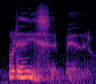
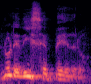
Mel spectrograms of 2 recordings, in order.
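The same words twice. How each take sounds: First: No le dice Pedro whispered, voiceless. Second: Said in the usual way. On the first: Shown as a demonstration. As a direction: whisper the line as an emphatic aside. (susurro enfático: no le dice Pedro)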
